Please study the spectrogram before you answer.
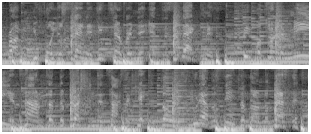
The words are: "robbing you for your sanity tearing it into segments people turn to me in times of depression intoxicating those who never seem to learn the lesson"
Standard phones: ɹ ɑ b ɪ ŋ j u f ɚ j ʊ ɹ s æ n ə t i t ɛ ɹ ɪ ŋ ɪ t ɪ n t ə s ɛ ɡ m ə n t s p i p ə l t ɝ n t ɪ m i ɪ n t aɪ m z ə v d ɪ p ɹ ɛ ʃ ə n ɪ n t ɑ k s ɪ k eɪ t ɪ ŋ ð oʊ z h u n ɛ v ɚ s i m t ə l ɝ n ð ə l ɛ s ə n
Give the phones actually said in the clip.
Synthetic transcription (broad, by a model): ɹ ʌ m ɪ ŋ j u f ɚ j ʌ ɹ s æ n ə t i t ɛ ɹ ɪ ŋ ɪ t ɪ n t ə s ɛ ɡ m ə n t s p i p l t ɝ n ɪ m i ɪ n t aɪ m z ə v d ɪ p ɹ ɛ ʃ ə n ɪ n t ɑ k s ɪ k eɪ ɪ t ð oʊ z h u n ɛ v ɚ s i m t ə l ɝ n ð ə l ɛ s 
